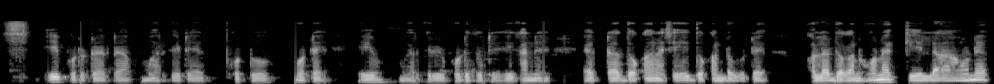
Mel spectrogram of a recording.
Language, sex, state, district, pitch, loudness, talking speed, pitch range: Bengali, male, West Bengal, Malda, 95 Hz, -19 LUFS, 165 wpm, 95-100 Hz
